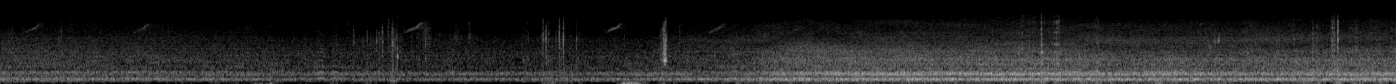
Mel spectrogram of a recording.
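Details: Forest honey bees from a beehive under rocks, disturbed as the hive is caught for its honey: a softer hum with sharp clicks and handling knocks at first, then a louder, fuller buzzing swell that holds steady.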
